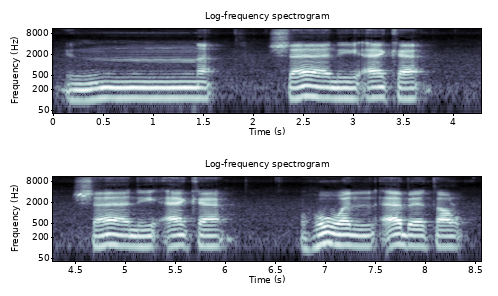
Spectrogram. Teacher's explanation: ان کے اندر نون کو شدہ آ گیا تو غنہ کرنا ہے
